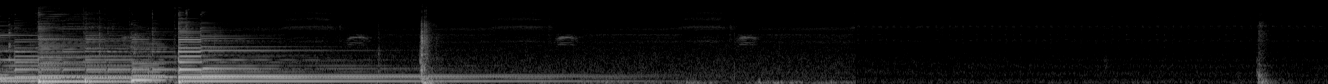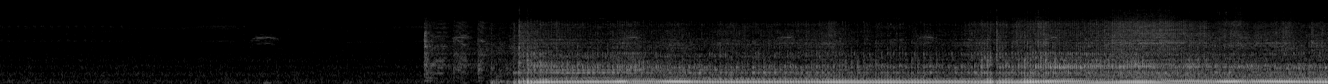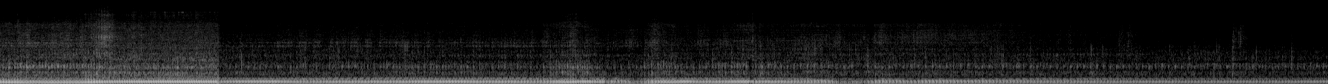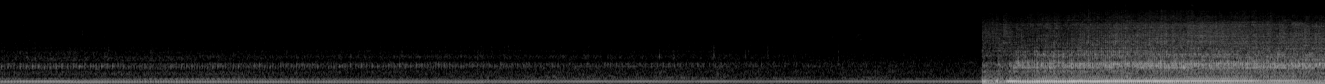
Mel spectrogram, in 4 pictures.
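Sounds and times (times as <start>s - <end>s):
car engine running: 0.0s - 6.9s, 18.5s - 53.0s.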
